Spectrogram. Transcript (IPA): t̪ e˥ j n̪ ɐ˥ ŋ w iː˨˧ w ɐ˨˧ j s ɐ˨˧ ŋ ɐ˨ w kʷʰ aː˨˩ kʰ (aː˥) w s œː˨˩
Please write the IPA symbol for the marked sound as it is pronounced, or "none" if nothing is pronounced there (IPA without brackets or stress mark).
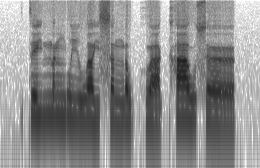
aː˥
